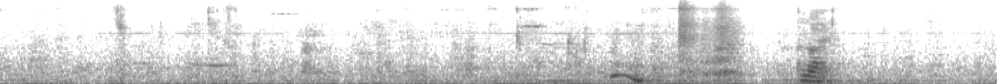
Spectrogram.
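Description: A young woman chews and smacks her lips softly.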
